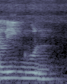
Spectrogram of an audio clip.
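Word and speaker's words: 이곤: Tulisannya emang Ligon sih, tapi bacanya Ligun.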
